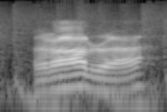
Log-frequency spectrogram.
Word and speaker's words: Laura: anymore yeah so yes in katakana it's pronounced rara rara but we say Laura and then you got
